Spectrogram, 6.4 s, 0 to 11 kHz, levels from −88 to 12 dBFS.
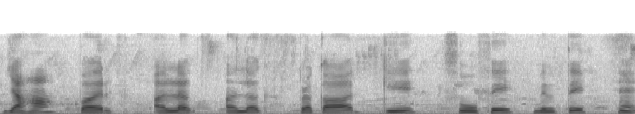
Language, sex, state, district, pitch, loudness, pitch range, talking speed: Hindi, female, Madhya Pradesh, Katni, 180 Hz, -21 LUFS, 170-215 Hz, 85 wpm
